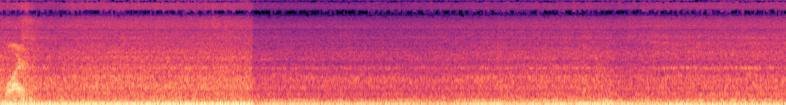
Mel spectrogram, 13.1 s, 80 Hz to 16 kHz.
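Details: 1970 Pontiac Catalina V8 convertible, running again after an engine fire and rewiring: deep, steady idle at roughly four beats per second, even and smooth with no misses or knocks; normal idle.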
